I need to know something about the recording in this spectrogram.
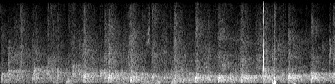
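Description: Audience applauding in a large room, with a sharp thump about three and a half seconds in.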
